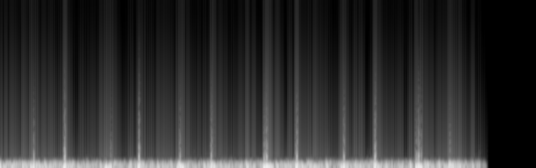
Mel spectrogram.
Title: Real Heart Beat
